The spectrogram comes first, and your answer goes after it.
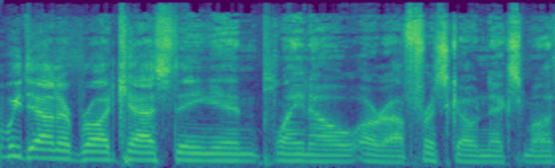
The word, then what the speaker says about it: Plano: Hey, we got Texans pronouncing it Plano and Plano. Which is it? It's Plano. It's Plano.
